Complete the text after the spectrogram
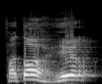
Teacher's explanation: Quand c'est un kasra qui précède le ra avec le soukoun, c'est aminci.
